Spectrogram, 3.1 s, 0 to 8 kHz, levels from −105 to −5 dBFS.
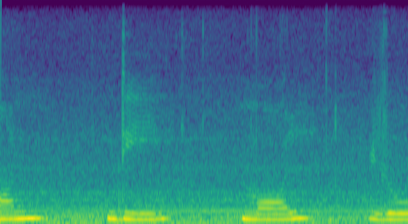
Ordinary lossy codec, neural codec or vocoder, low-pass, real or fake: none; none; none; real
